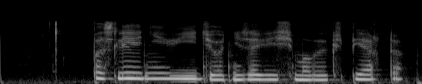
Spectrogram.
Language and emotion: Russian, sad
